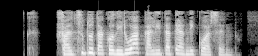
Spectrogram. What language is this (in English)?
Basque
